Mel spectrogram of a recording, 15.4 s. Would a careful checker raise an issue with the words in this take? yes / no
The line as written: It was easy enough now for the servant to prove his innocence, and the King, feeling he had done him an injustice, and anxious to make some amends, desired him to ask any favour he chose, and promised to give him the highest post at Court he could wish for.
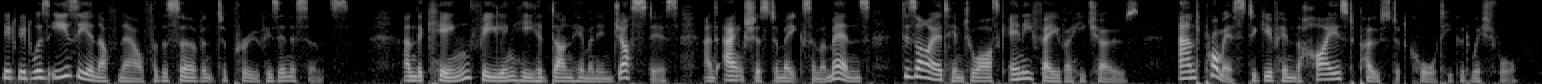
yes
